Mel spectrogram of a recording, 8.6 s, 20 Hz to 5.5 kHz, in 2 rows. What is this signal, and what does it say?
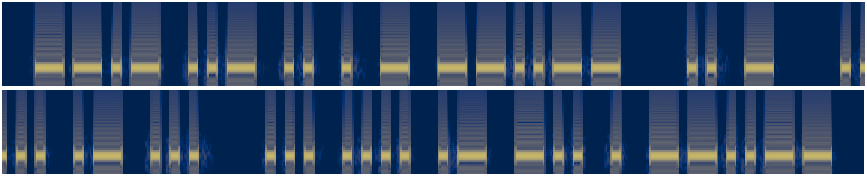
Morse code, heard as a keyed tone, about 25 wpm, 600 Hz. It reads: QUIET, IT HAS SHADE,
